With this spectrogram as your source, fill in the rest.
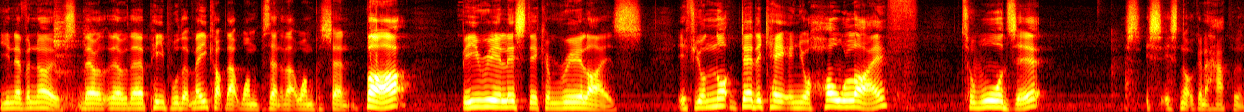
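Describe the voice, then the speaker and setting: A man speaks with an English accent at a fairly high pitch for a man. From England. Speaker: football coach. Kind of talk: lecture. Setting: camp masterclass with audience. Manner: repetitive filler okay. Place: hall. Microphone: lapel.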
